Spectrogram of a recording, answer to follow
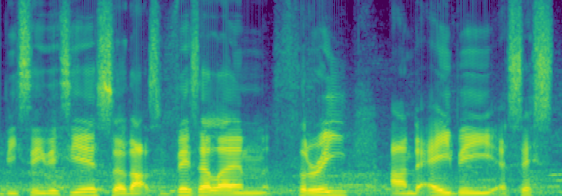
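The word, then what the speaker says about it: VisLM 3: game-changing new features in viz lm3 versus viz lm2 am I saying that right you are you are saying it right so um the main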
